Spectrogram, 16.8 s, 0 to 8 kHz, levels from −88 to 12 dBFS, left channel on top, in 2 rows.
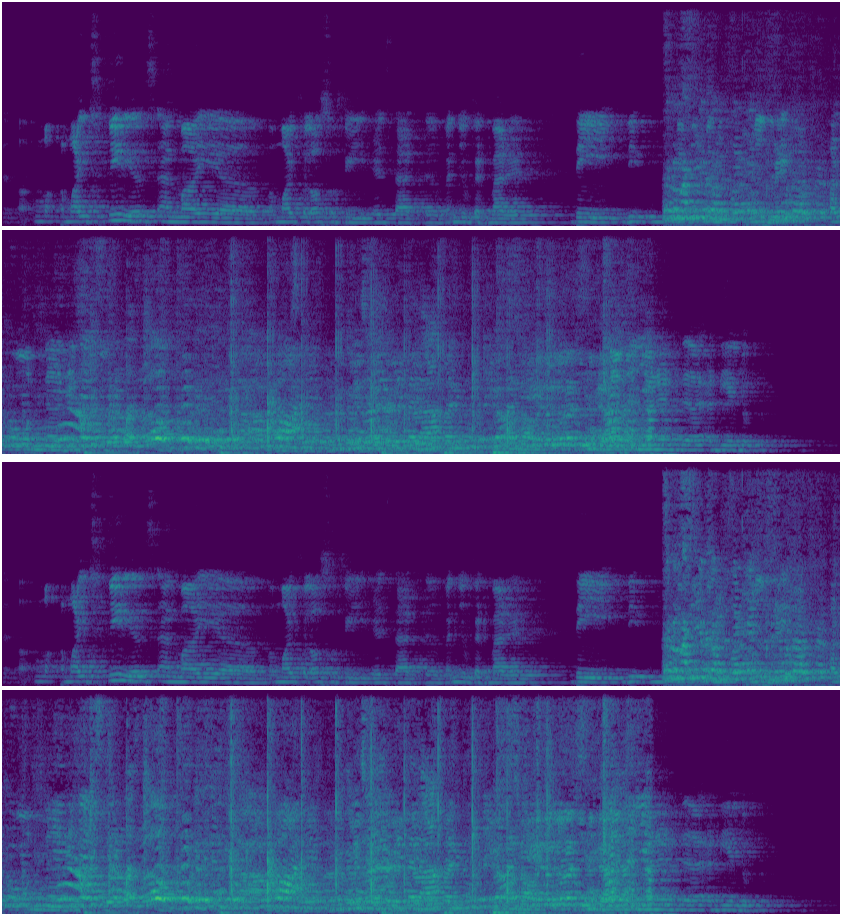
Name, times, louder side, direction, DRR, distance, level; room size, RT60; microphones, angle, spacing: voice 1, 0.2-5.3 5.7-8.0 8.2-9.6 14.0-15.9, left 1 dB, 10° left, 2 dB, 5.9 m, -45 dB
sound 1, 6.6-14.9, right 3 dB, 45° right, 2.1 m, -32 dB
voice 2, 11.1-13.6, left 1 dB, 30° left, 5 dB, 2.5 m, -48 dB
26.5 x 21.0 x 9.9 m, 1.2 s
head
